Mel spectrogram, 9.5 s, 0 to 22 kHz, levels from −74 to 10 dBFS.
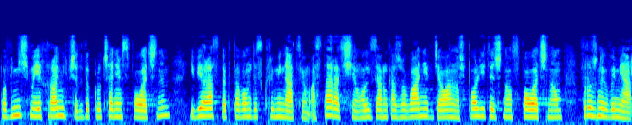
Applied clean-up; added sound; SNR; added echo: none; none; none; none.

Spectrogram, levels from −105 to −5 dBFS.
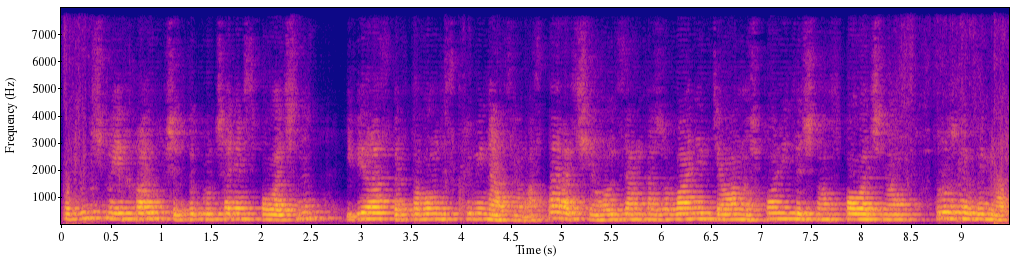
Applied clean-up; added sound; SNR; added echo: neural separator model SepFormer DNS4.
